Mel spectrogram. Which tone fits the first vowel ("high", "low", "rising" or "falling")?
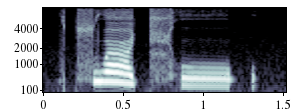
falling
